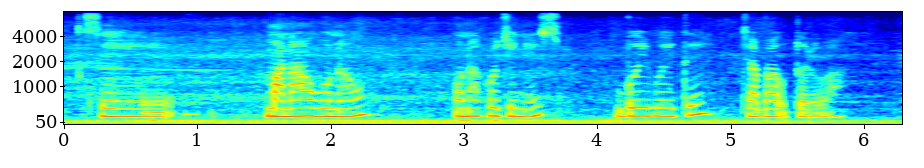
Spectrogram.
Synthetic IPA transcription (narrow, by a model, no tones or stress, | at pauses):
sɛ | manawɡunəwɔnakɔd͡ʒinisbəjbəjt̪ɛt͡ʃabaʔṵt̪ɔɾɔʔa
